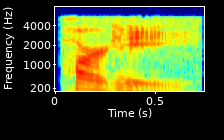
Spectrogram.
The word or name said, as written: party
